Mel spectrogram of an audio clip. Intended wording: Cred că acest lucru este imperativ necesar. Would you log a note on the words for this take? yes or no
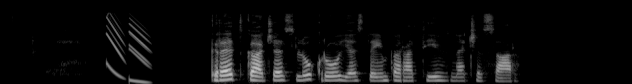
no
